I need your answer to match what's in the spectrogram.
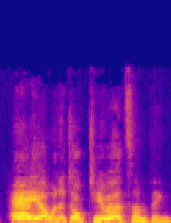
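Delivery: fast, loud and abrupt; spring it on them hard; abrupt opener. Shown as a demonstration. Coach shows a harsh start to a hard talk, fast and loud. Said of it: "So instead of saying".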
